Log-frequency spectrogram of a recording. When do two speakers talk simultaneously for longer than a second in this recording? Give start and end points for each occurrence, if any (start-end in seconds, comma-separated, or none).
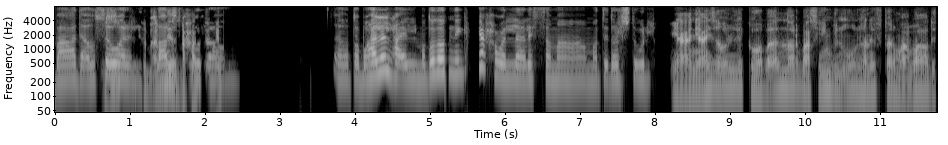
0.6-1.9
